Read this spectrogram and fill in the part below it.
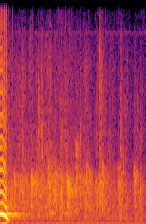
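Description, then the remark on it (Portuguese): A crowd applauds an audience member called up to the front, a dense wash of clapping from many hands that continues evenly for a few seconds, opening with a brief sharp tonal blip. “Palmas pro cidadão aí que foi apontado aí, foi obrigado a vir, mas palmas pro cidadão aí.”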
